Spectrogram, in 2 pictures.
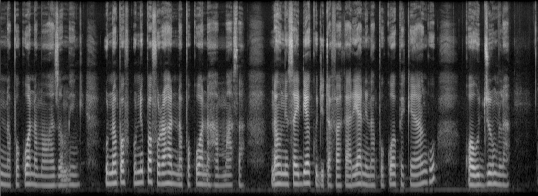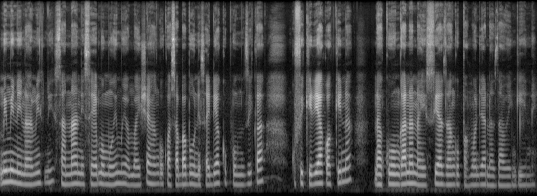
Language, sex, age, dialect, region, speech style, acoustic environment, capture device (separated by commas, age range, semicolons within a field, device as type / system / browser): Swahili, female, 18-24, Kenya - Nairobi Sheng-influenced, Kenya, relaxed, silence, mobile / Linux / Chrome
